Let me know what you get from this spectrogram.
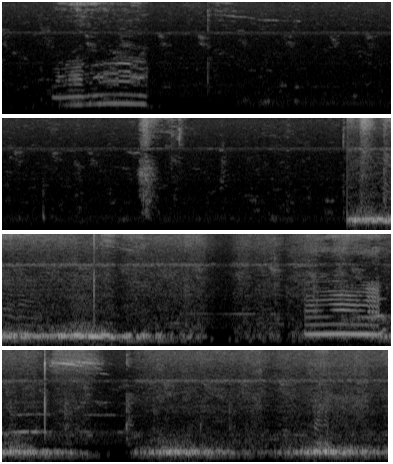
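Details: Tayen and Lilu, two pet cats with colds, snoring in their sleep: rough, nasal, droning snores in long bouts separated by short pauses, louder and more continuous in the second half, with a quiet start.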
